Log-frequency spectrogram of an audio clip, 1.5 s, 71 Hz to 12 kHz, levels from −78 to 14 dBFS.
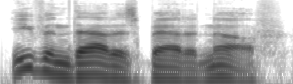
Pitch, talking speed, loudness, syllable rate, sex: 110 Hz, 205 wpm, -14 LUFS, 5.2 syllables/s, male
